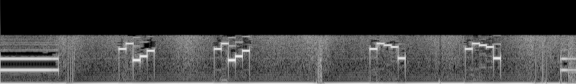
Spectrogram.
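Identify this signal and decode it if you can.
Five-tone selective call (ZVEI), heard as quick runs of five tones, tones of about 70 ms. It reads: 88247 88247 88093 88093
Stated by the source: Five-tone ZVEI selective call received by SDR.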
